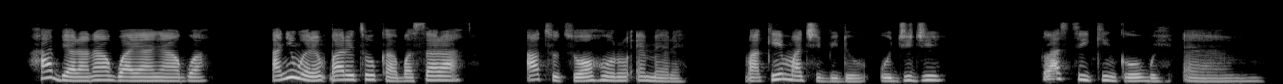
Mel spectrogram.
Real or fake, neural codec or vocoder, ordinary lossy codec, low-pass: fake; vocoder, 44.1 kHz, 80 mel bands, Vocos; MP3, 64 kbps; 7.2 kHz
